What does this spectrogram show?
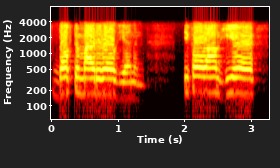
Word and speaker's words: Mardirossian: well yes we get here perfect yeah you pronounce my last name really well it's dr. Marty rhodium and people around here call me doctor am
